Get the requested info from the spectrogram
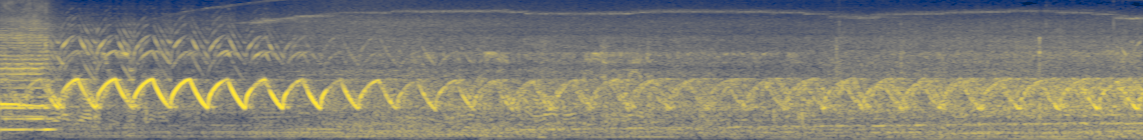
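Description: Fire engine's electronic siren on yelp, a rapid rising-and-falling wail repeating about two to three times a second, growing fainter after a few seconds as the truck pulls away. A short horn blast sounds right at the start.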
